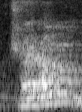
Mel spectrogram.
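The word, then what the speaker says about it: क्षरं: अर्ह नित्य क्षरम ब्रह्म, अर्ह नित्य क्षरम, छा छतरी का नहीं है, क्षा क्षत्री का।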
